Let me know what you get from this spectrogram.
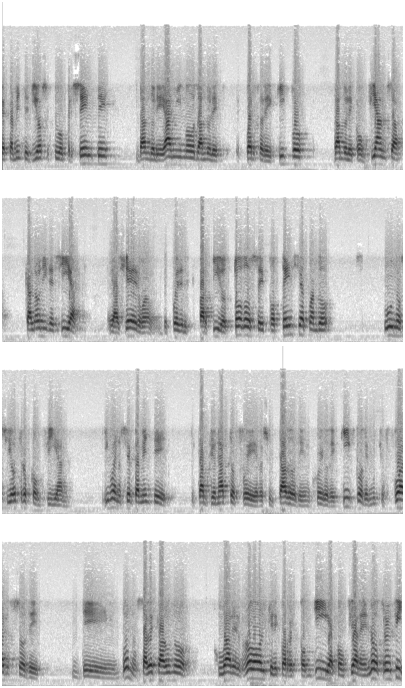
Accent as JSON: {"language": "Spanish", "country": "Argentina", "said": "nos hizo descubrir que somos un pueblo, somos Argentina"}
